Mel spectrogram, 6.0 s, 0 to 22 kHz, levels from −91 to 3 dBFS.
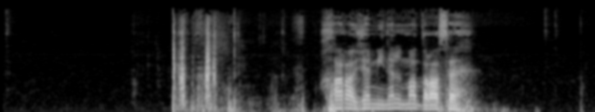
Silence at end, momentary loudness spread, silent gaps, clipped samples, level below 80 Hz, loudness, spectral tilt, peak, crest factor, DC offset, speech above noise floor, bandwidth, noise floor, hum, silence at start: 0.9 s; 19 LU; none; under 0.1%; -42 dBFS; -21 LUFS; -5 dB/octave; 0 dBFS; 24 dB; under 0.1%; 55 dB; 16.5 kHz; -74 dBFS; none; 1.7 s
